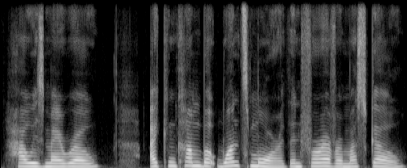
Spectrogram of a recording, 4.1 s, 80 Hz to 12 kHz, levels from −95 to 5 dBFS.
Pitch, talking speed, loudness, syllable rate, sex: 235 Hz, 220 wpm, -16 LUFS, 4.5 syllables/s, female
